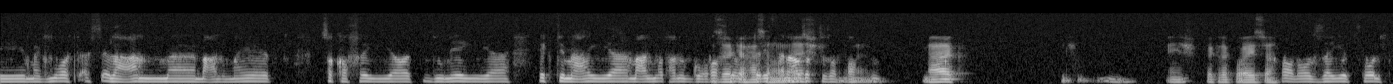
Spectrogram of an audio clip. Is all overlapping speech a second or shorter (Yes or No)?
No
